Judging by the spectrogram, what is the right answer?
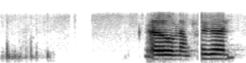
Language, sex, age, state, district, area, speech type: Bodo, female, 18-30, Assam, Kokrajhar, rural, conversation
